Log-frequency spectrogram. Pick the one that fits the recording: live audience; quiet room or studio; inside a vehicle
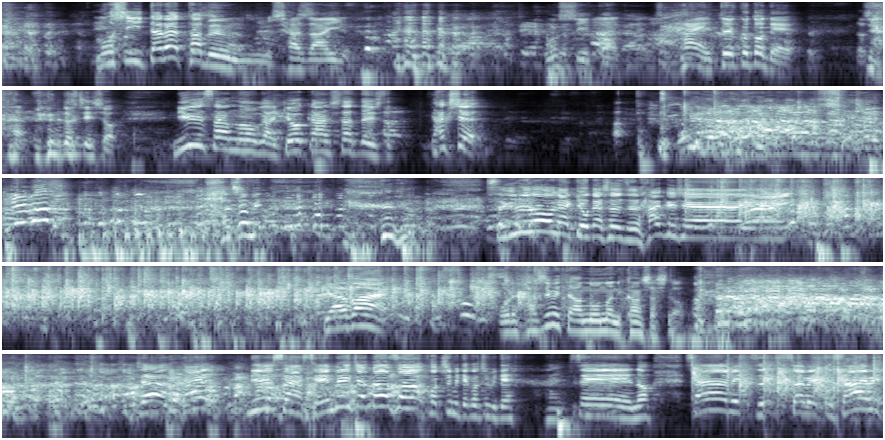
live audience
